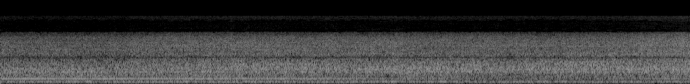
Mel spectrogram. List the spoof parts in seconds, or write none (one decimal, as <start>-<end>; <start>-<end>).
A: 2.4-6.5

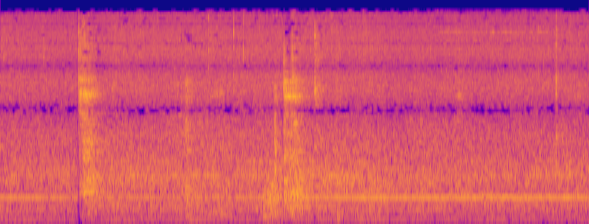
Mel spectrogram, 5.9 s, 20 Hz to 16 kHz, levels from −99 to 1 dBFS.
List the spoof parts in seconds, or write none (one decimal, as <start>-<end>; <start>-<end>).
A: 4.4-5.5

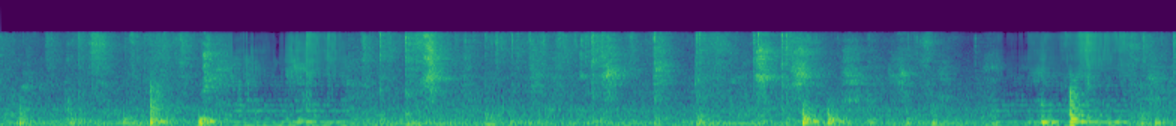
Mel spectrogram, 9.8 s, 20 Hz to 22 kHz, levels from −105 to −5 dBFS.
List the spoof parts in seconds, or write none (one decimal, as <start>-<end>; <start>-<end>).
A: 1.9-2.9; 8.3-9.4

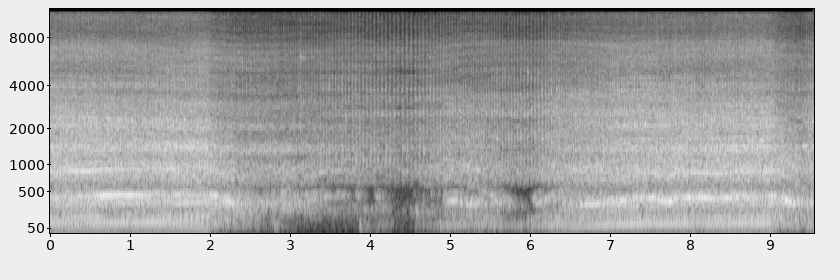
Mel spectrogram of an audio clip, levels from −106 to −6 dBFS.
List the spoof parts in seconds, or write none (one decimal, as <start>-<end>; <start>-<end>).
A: 8.0-8.5

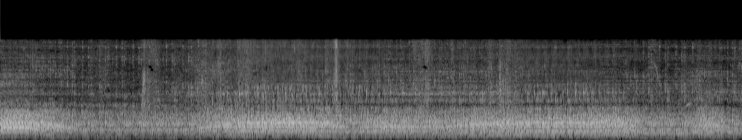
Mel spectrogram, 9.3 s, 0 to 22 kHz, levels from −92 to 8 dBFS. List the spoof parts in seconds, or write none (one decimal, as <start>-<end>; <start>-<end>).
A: 2.6-4.8; 6.5-7.5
